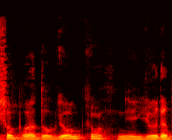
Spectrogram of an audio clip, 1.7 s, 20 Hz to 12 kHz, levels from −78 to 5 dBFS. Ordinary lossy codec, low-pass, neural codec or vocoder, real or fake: MP3, 48 kbps; 10.8 kHz; codec, 44.1 kHz, 2.6 kbps, SNAC; fake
